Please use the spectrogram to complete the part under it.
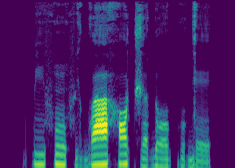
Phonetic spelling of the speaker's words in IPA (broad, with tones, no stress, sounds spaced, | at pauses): k͡p i˦ f ũ˦˨ f i˨ ɡʷ aː˦ h ɔ˦ t͡ʃ ə˨˦ ɗ oː˧ kʷ ə˧ ɡ e˨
